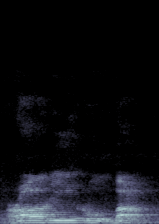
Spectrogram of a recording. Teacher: roh yang dibaca tebal tidak melibatkan bibir yang bawah diangkat ke atas itu dengan cara roh, rori rubar, ya kan gitu, rori rubar, bau, kan enggak seperti kita, rori rubau, bau.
